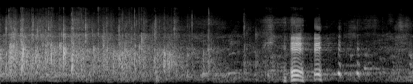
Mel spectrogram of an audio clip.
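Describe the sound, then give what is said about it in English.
A crowd applauds a woman's acted-out scene with dense, steady clapping that gradually thins and fades, followed by a few brief voices and scattered laughter near the end. “Clap for her.”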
